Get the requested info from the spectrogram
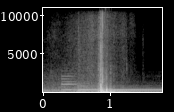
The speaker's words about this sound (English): Yeah, and you know that Leon's power is to stomp his slippers whenever there's an enemy like this.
